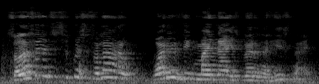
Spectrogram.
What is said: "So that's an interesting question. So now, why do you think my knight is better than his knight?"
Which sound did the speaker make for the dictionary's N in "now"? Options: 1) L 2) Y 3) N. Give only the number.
1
